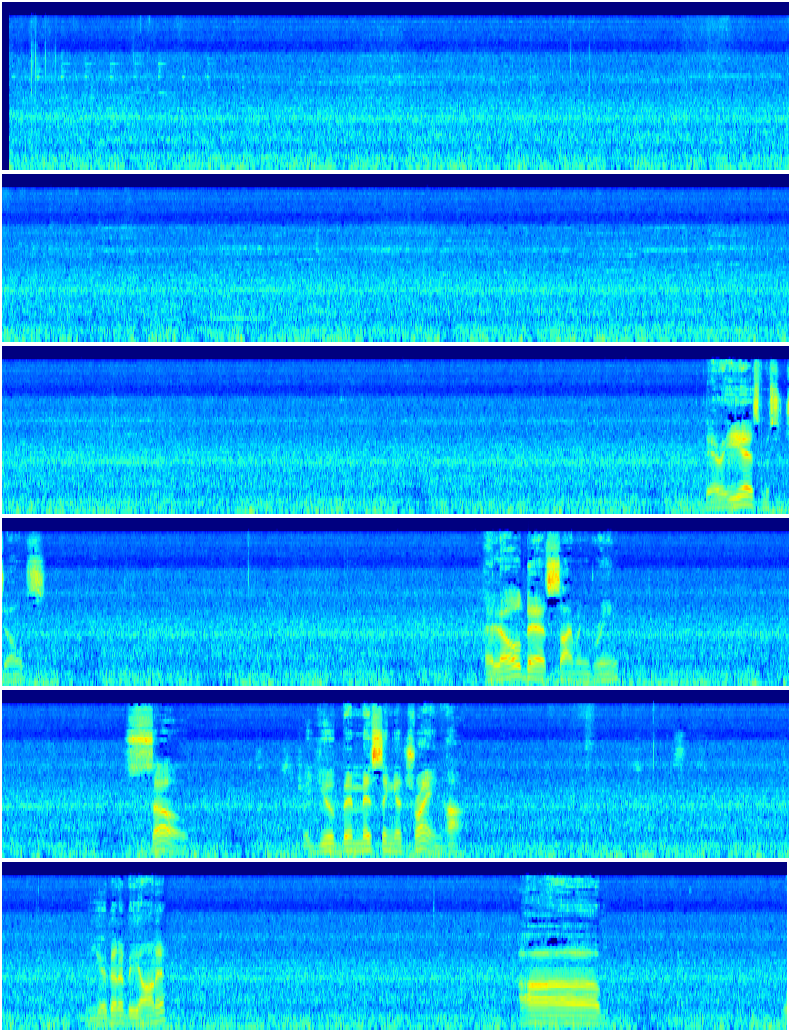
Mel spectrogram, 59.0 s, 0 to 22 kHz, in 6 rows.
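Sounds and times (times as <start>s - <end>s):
street traffic rumble: 0.0s - 59.0s
train: 0.1s - 36.2s, 37.2s - 43.2s, 44.2s - 50.2s, 51.3s - 55.6s.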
